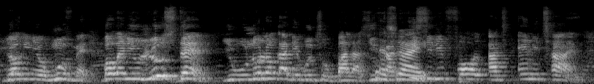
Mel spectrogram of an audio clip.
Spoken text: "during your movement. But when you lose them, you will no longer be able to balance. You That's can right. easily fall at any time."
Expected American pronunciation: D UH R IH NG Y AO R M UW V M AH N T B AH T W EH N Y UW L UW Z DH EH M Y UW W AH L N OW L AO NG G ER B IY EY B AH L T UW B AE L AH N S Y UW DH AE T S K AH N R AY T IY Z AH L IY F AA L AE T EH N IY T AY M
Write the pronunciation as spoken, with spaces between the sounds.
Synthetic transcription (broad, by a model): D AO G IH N Y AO M UW V M AH N T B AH T W EH N Y UW L UW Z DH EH M Y UW W AH L N OW L AO NG G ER B IY EY B AH L T UW B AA L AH N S Y UW K AH N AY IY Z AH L IY F AA L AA T EH N IY T AY M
